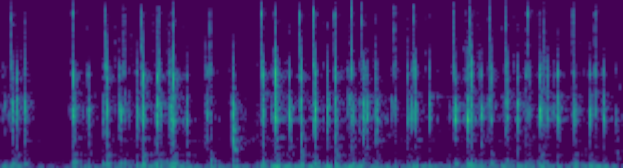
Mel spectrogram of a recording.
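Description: Fingertips type continuously on a backlit mechanical keyboard with plastic keycaps. Quick, sharp, bright clicks come in a steady run, with a brief pause just after the start. Each keystroke is dry and short.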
